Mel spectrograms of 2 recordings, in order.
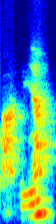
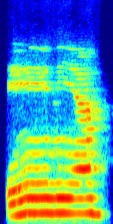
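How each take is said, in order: First: The first vowel is a plain open 'a'. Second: The first vowel is tilted toward 'e'. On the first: This is the reading without imalah. "Kalau Aniyah Hisham" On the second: This is the reading with imalah. "Imalah yang diimalahkan yang mana? E"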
